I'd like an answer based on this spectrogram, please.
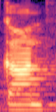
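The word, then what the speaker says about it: Cannes: awards given at the Khan film festival that's how you pronounce it Khan c-a-n-n the es is silent or you could simply say the S is silent now all of these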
